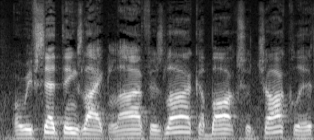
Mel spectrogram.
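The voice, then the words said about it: Forrest Gump impression. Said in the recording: “I hope you really like my Forrest Gump impression”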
